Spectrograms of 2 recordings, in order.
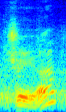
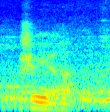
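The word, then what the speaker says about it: GIA: То есть вот эталонные камни для лаборатории ЖИА, про которую все говорят, ЖИА, извините, я произношу это на французский манер, потому что я учился по-французски, потому что здесь я говорю по-французски.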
